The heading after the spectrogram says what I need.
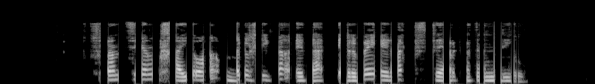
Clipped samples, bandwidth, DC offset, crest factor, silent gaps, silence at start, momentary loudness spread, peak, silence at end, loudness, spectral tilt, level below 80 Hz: under 0.1%; 7.8 kHz; under 0.1%; 20 dB; 4.26-4.32 s; 0.9 s; 7 LU; -2 dBFS; 0.7 s; -20 LUFS; -4 dB/octave; -54 dBFS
